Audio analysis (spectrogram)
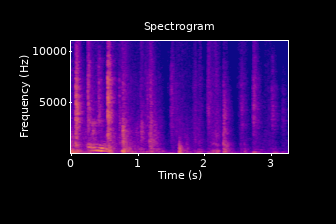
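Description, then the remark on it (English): A very large three-legged dog that wants to come in bumps and scrapes against a door, its head hitting the door as it spins around, with a few dull thuds and scratchy rustles scattered irregularly over a few seconds. “We have a dog that wants to invade. A very large one, in fact.”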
